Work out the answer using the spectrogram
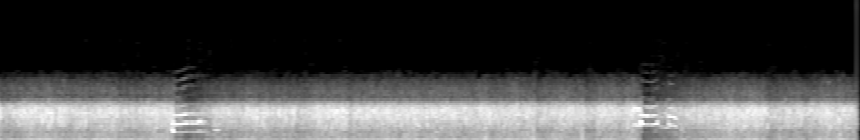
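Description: A moorhen gives two short, sharp calls about three and a half seconds apart, nearly swamped by a steady rush of running water.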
